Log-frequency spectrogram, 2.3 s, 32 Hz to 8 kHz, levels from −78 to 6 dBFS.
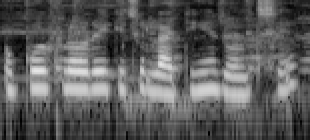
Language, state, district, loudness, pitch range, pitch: Bengali, West Bengal, Alipurduar, -15 LUFS, 225-245 Hz, 240 Hz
